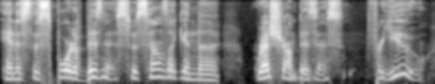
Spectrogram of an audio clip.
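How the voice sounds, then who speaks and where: A man hosting an interview aimed at gym owners, asking questions in a quick, eager way. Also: sits high, darkish tone, dry recording, clean studio sound. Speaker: podcast host for gym owners. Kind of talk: interview host.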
